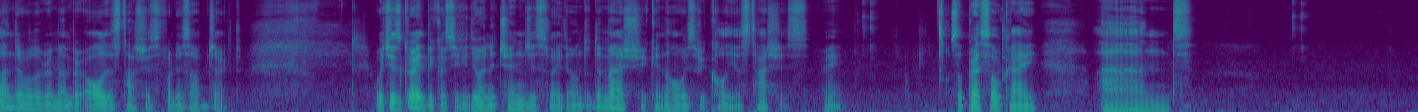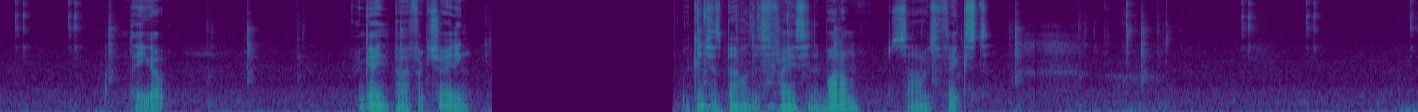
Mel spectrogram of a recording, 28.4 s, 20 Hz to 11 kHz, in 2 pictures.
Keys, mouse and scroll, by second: 8.9-9.3 scroll down 5, 10.0 middle click, 11.8 Tab, 12.9 click, 15.2 middle click, 16.4 scroll down 2, 16.6 middle click, 18.1 middle click, 19.0 Tab, 19.4 shift+middle click, 19.6 shift+middle click, 19.8 click, 20.9 ctrl+b, 21.9 Tab, 22.2 scroll down 4, 22.5 middle click, 23.5 middle click, 24.3 middle click, 25.1 scroll up 2, 25.6 shift+middle click, 25.8 shift+middle click, 26.5 click.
